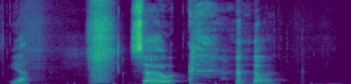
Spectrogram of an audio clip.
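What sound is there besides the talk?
sneeze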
